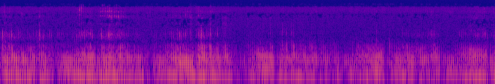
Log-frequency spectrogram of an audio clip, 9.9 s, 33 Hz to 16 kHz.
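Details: Male long-legged munchkin Ten chan purrs on 30/07/2023 with a deep rattling rumble that rises and falls in slow breath cycles, about thirty per minute, with slight handling noise.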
